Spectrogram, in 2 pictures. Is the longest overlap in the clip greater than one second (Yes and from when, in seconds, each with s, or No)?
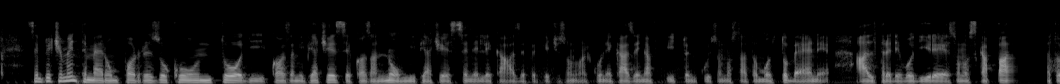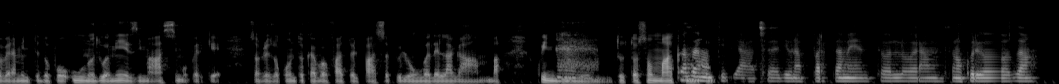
No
